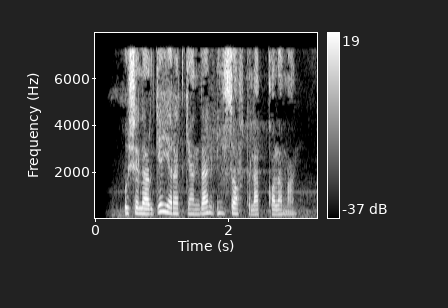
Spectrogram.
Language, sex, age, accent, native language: Uzbek, female, under 19, Qashqadaryo, Uzbek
